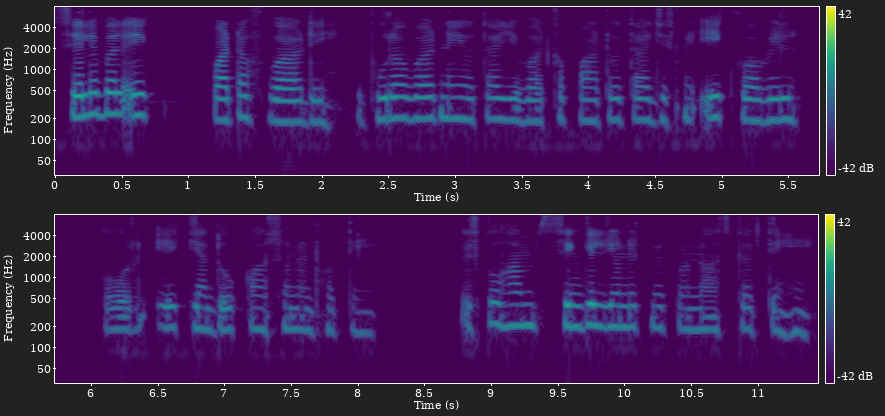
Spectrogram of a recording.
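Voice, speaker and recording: A woman, the host of her own channel, who explains a grammar lesson in a steady, patient way and mixes English terms into her Hindi. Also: mid-range voice, moderate pace, no echo. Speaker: teacher.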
